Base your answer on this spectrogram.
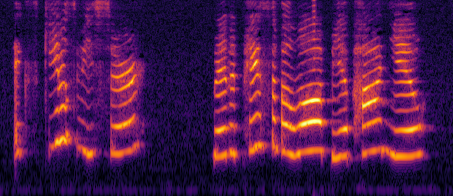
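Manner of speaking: small squeaky voice. Reading a story aloud, a small mouse calls up: tiny squeaky voice. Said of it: "a tiny, squeaky voice from below".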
